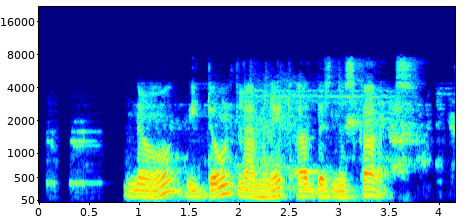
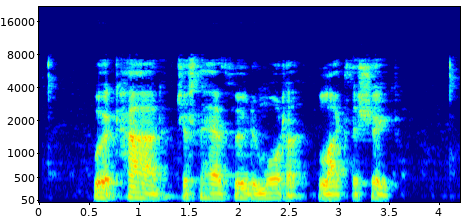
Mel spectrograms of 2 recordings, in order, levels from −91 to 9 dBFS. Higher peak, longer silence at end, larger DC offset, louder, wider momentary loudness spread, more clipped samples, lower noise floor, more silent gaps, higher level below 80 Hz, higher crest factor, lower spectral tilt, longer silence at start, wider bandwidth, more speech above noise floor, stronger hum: about the same, -4 dBFS vs -2 dBFS; about the same, 0 s vs 0.05 s; neither; first, -21 LUFS vs -24 LUFS; first, 21 LU vs 10 LU; neither; second, -43 dBFS vs -49 dBFS; neither; about the same, -58 dBFS vs -62 dBFS; second, 18 dB vs 24 dB; first, -6 dB/octave vs -4.5 dB/octave; about the same, 0.1 s vs 0.1 s; about the same, 8 kHz vs 8 kHz; about the same, 23 dB vs 25 dB; neither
